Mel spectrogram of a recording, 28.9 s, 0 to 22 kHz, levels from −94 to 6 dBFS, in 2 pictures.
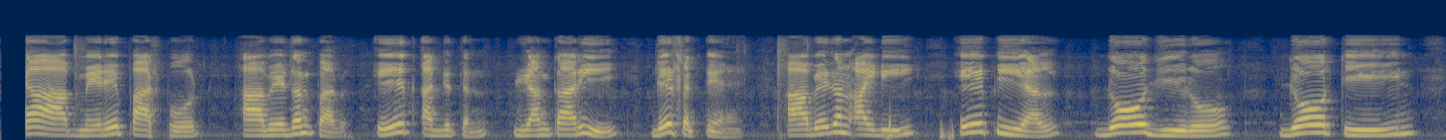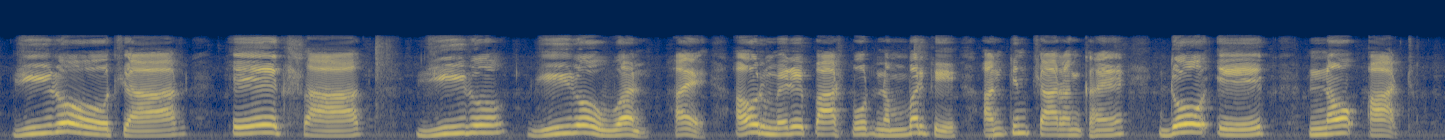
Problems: background sounds at intervals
